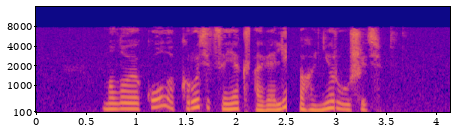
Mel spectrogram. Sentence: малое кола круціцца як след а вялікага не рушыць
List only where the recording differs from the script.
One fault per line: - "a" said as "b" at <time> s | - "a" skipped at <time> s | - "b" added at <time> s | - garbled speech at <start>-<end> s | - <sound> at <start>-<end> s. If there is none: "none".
- "след" skipped at 2.1 s
- dropout at 2.5-2.6 s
